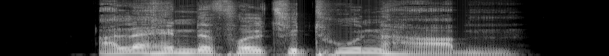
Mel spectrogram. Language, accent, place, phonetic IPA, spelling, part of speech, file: German, Germany, Berlin, [ˈalə ˈhɛndə fɔl t͡su ˈtuːn ˈhaːbn̩], alle Hände voll zu tun haben, phrase, De-alle Hände voll zu tun haben.ogg
- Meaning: to have one's hands full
